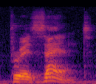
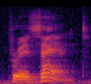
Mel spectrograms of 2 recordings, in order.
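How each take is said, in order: No difference in how they are said.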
